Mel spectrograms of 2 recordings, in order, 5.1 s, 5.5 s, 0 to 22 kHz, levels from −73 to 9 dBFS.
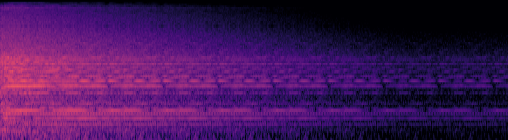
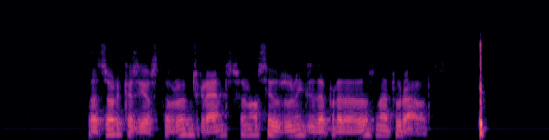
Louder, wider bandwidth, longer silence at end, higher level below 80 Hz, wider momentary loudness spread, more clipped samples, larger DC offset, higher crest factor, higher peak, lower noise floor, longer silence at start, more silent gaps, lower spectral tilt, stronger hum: first, -20 LUFS vs -29 LUFS; first, over 20 kHz vs 9.2 kHz; second, 0 s vs 0.65 s; first, -56 dBFS vs -70 dBFS; first, 25 LU vs 6 LU; neither; neither; second, 20 dB vs 26 dB; about the same, -4 dBFS vs -2 dBFS; second, -46 dBFS vs -73 dBFS; second, 0 s vs 0.9 s; neither; second, 0.5 dB/octave vs -5.5 dB/octave; neither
